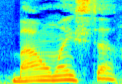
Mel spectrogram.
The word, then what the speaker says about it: Baumeister: at least the ball leister's I don't even pronouncing that right Baumeister bow by myself bow-bow all my stuff BAU BAU mei st ER Baumeister yeah from the outside at least the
